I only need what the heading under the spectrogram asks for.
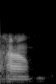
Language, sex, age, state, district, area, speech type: Punjabi, male, 18-30, Punjab, Hoshiarpur, urban, conversation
